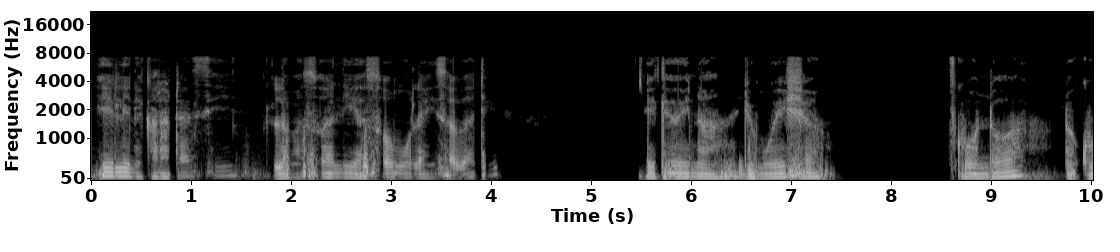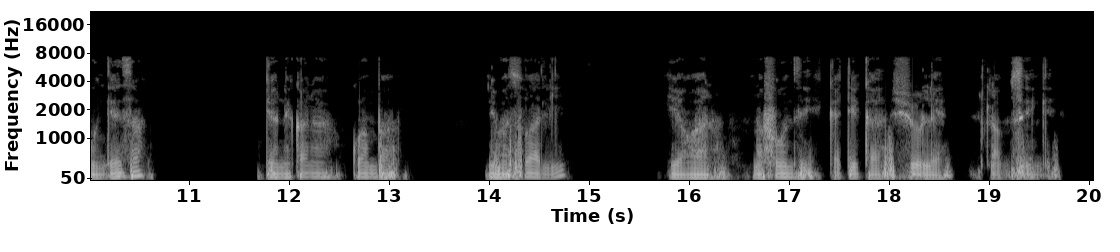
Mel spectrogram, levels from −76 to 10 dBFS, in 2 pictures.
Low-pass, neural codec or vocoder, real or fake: 7.2 kHz; none; real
